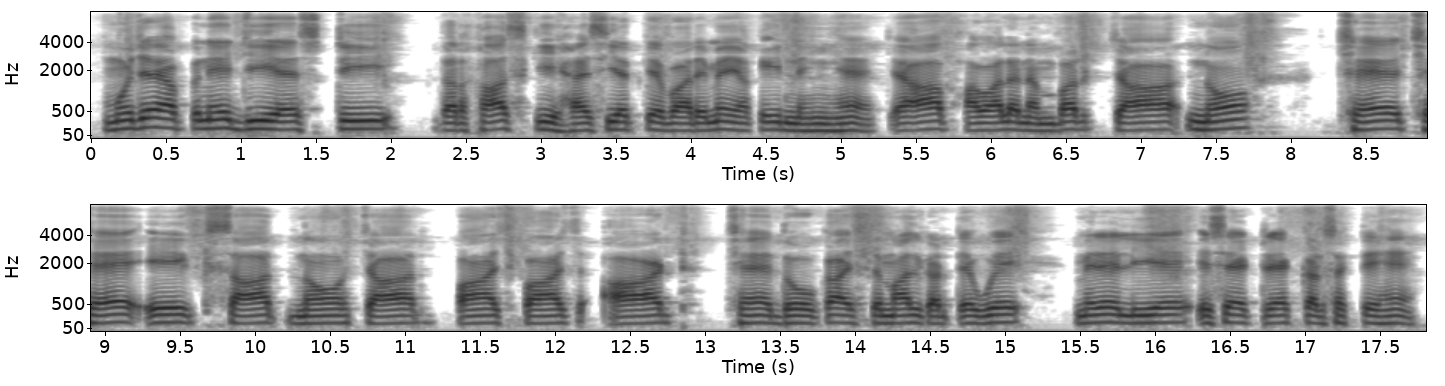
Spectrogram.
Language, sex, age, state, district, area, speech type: Urdu, male, 18-30, Uttar Pradesh, Saharanpur, urban, read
